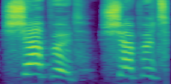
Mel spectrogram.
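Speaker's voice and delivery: loud, high shout of the name; urgent cry for help; alarmed shout. Acted. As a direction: call out to a fallen friend. Calling to fallen commander.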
